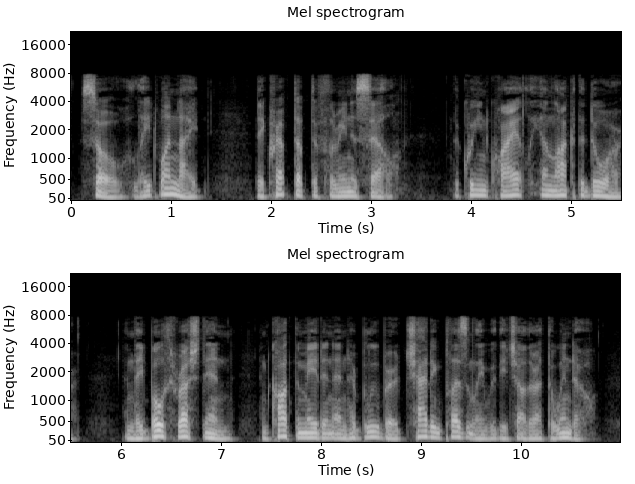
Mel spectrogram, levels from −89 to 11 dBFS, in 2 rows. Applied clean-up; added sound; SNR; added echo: none; none; none; none.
